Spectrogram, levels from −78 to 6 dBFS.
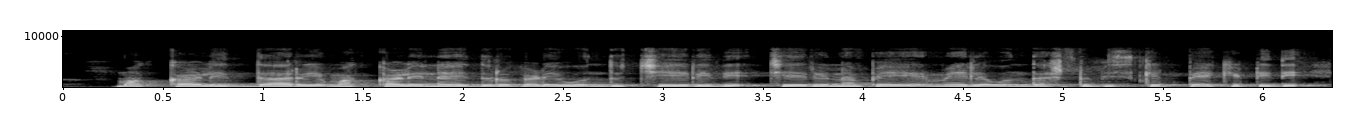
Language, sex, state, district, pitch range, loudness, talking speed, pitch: Kannada, female, Karnataka, Bangalore, 160-175 Hz, -13 LUFS, 105 wpm, 170 Hz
